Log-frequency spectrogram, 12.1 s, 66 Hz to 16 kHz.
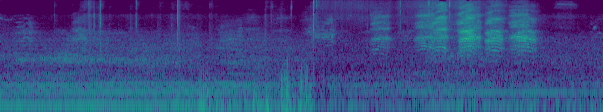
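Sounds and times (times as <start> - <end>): low steady hum: 0.0 - 12.0
crow cawing: 7.4 - 10.9.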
